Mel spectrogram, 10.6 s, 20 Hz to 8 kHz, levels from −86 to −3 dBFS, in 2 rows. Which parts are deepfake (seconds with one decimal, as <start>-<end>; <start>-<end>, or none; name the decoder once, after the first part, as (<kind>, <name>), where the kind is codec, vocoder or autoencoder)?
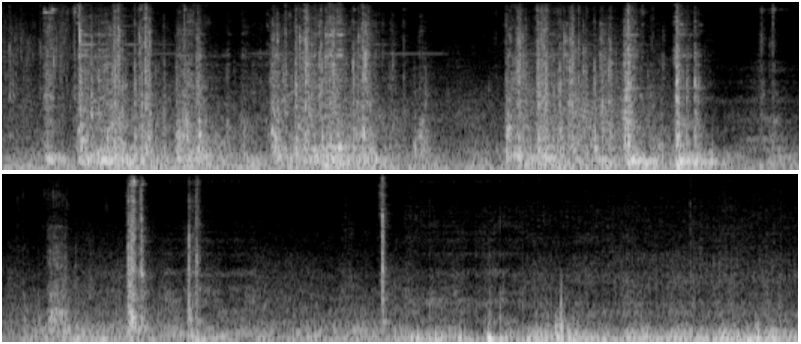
4.7-5.3 (codec, SNAC); 6.4-7.0; 8.1-8.8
